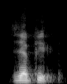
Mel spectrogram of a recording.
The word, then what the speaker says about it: Zabir: Di hadis ini bukan bacanya bukan Zubair tapi Zabir.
